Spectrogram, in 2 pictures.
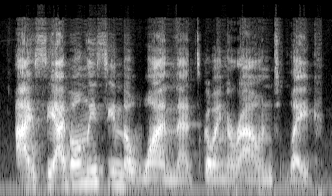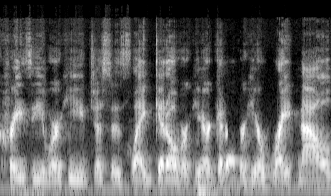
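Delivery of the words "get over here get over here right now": put-on demanding tone. Retelling what someone says in a video: imitating a demanding tone. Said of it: "like, demanding".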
